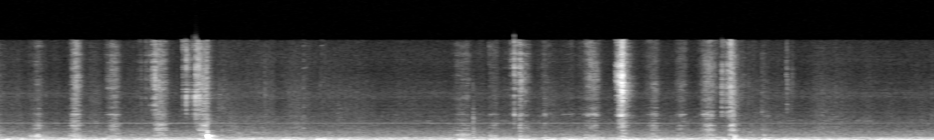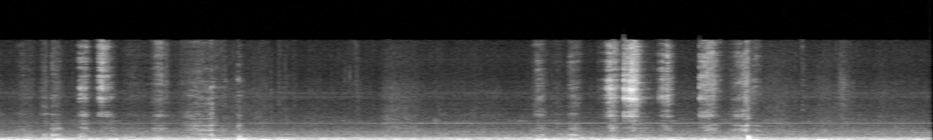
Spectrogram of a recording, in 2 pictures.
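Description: A knife chops through garlic on a wooden cutting board with quick, sharp taps.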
